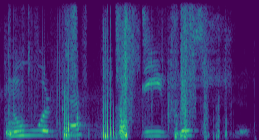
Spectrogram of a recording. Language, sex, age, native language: Icelandic, male, 9, Icelandic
